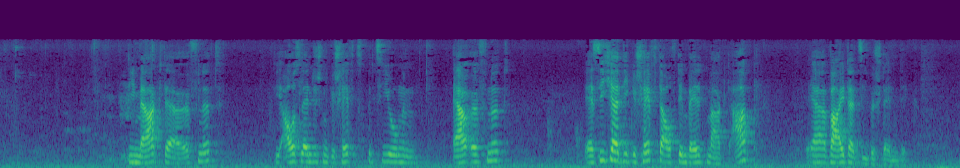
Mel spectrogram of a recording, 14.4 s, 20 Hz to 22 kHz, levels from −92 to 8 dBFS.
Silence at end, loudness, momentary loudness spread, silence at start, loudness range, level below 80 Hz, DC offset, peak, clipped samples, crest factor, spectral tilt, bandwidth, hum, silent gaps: 0 s; -22 LUFS; 26 LU; 0 s; 4 LU; -42 dBFS; under 0.1%; 0 dBFS; under 0.1%; 24 dB; -5 dB/octave; 8.8 kHz; none; none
